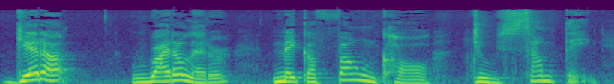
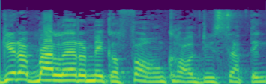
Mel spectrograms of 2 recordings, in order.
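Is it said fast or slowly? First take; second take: slowly; fast. First: It is said slowly. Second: It is said fast.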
